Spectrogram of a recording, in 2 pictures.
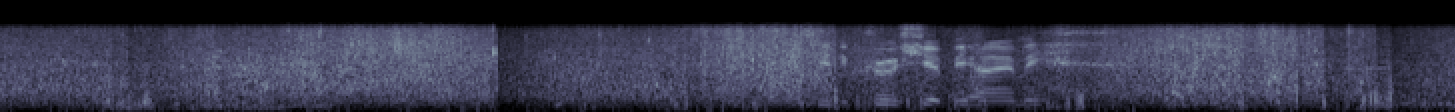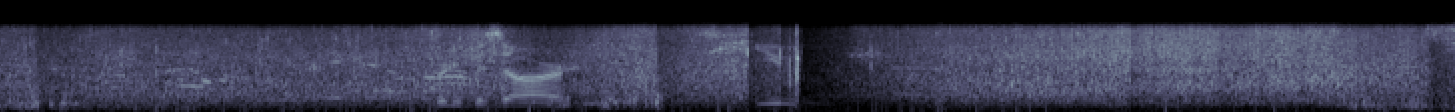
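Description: Wind blows hard into a microphone outdoors.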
